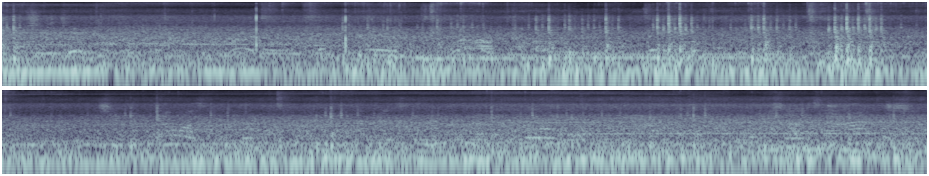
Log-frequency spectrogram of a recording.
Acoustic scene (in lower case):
bus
